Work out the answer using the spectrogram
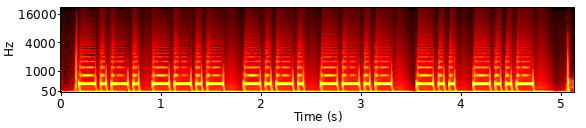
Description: Morse code, heard as a keyed tone, about 22 wpm, 400 Hz. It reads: CQ CQ DX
